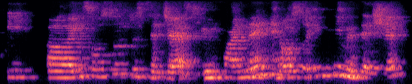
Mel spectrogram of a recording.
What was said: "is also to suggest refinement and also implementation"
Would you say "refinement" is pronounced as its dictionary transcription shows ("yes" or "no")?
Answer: no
